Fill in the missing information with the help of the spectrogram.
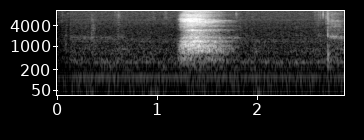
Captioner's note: sigh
